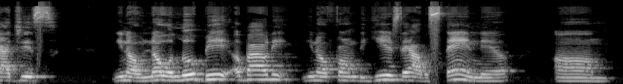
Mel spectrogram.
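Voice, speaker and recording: A woman's voice: fairly low pitch, a bit bright. Lady doing a chatty history explainer, keeps checking you're following. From southern United States, Georgia. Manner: conversational, explanatory, often checks with listener using "right?" and "okay?". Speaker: history presenter. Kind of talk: informal educational commentary.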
